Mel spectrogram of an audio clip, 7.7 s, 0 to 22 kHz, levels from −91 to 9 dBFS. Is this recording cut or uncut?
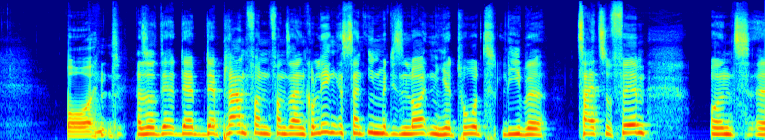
uncut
